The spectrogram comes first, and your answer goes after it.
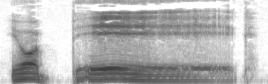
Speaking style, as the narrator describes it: they drawled

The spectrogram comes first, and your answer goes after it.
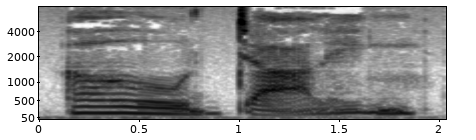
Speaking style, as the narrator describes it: I murmured

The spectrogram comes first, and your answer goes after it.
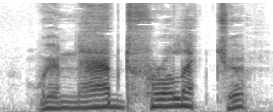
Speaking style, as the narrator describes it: whispered Glinda to the Thropp sisters

